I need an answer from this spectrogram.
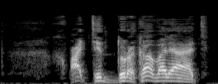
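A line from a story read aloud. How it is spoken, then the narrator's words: Barked. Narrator (Russian): рявкнул Грюм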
